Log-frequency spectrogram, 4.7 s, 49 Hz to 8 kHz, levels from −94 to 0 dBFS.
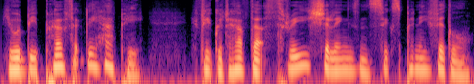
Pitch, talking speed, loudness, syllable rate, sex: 115 Hz, 190 wpm, -20 LUFS, 5.2 syllables/s, male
